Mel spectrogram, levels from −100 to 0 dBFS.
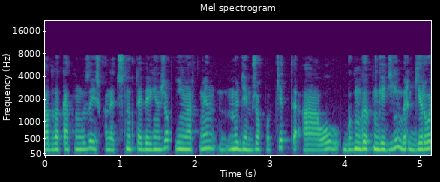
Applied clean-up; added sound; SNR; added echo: none; none; none; none.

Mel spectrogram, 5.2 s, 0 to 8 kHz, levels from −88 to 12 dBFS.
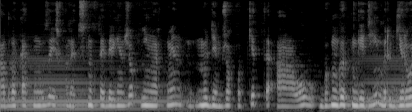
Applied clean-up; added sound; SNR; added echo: none; Bowed string instrument; 15 dB; reverberation time 0.7 s.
